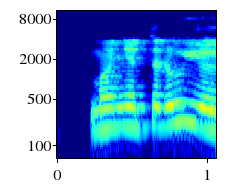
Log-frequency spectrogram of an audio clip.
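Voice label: "menyetujui", Malay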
